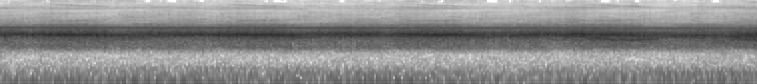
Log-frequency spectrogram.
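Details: Mexican frogs and toads at night, massed calls blending into an even, buzzing drone, with brighter pulses every second or two over a steady high tone.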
